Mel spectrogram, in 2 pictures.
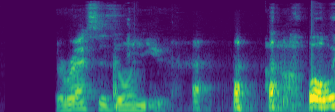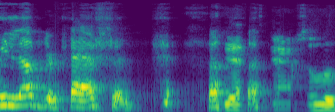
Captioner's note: laughter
